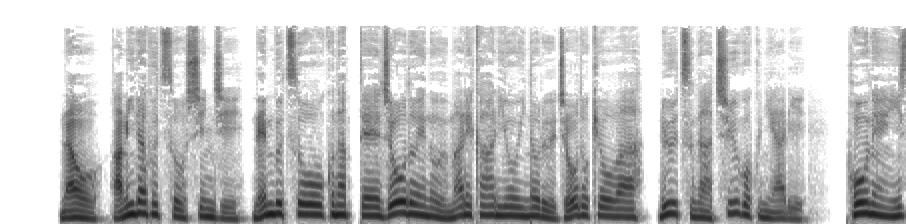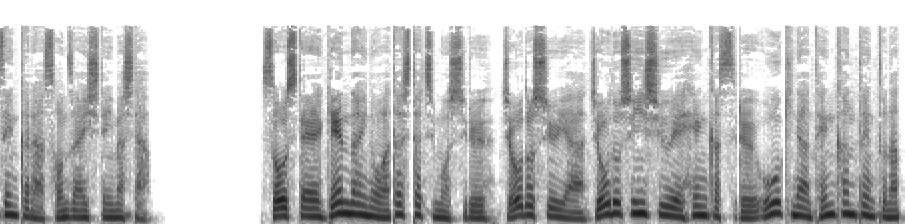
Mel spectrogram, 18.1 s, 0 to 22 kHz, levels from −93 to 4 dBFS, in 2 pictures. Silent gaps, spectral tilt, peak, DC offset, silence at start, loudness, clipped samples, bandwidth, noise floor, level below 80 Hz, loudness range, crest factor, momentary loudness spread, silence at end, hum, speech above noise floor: 6.51-6.57 s, 8.32-8.46 s, 10.70-11.65 s; -6 dB/octave; 0 dBFS; under 0.1%; 0.6 s; -16 LUFS; under 0.1%; 13.5 kHz; under -90 dBFS; -50 dBFS; 3 LU; 16 dB; 8 LU; 0.05 s; none; over 75 dB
